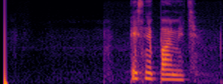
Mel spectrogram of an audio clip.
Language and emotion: Russian, neutral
